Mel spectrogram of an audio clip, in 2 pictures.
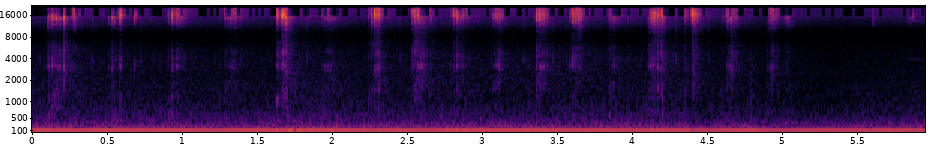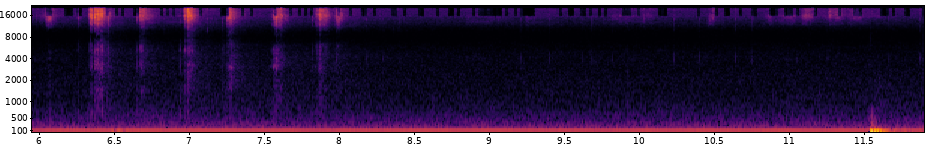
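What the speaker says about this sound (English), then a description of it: "so I'll just trim that excess off the top" Scissors trimming an excess nail polish strip make a series of small, crisp, close snips spread across the clip, faint over a steady low electrical hum, with one sharper click near the end and no talking.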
